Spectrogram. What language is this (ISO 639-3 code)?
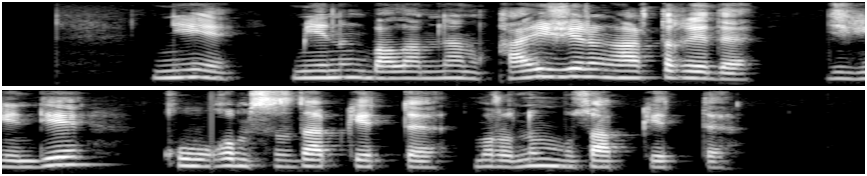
kaz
